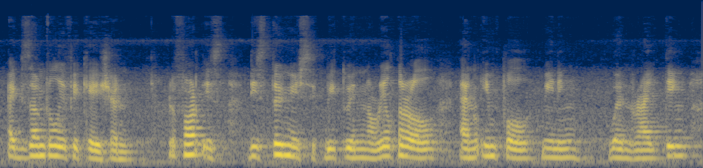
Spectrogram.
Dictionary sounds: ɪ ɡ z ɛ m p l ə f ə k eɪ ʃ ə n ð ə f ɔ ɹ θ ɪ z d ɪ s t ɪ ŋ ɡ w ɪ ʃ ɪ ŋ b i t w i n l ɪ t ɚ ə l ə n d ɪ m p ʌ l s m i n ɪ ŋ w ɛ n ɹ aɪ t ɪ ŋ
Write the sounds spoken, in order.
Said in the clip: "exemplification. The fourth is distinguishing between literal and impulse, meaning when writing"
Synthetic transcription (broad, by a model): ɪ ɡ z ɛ m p l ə f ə k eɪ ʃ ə n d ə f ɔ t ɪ s d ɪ s t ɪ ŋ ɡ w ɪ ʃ b i t w i n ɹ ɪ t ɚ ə l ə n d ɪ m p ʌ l m i n ɪ ŋ w ɛ n ɹ aɪ t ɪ ŋ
